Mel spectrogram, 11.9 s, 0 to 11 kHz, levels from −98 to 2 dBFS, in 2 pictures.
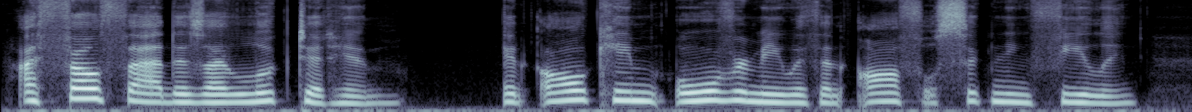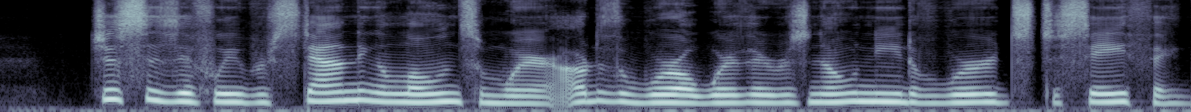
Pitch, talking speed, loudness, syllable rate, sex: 205 Hz, 190 wpm, -20 LUFS, 5.3 syllables/s, female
